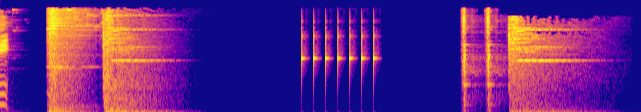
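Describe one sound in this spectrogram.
A bright electronic whoosh swells and rings out.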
